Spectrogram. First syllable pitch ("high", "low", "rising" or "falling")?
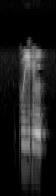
high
